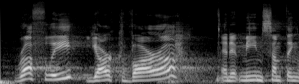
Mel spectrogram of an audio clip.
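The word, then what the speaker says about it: Dearcmhara: So it's pronounced roughly Yarkvara, and it means something like sea dragon in Gaelic.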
